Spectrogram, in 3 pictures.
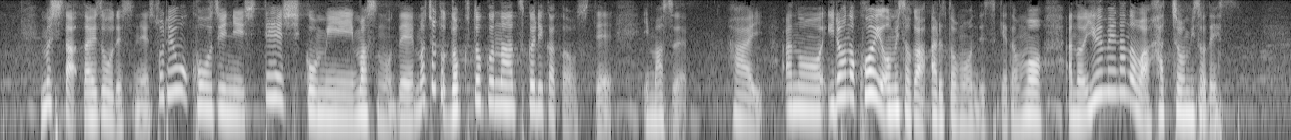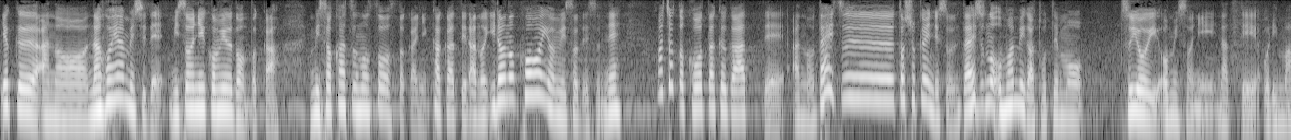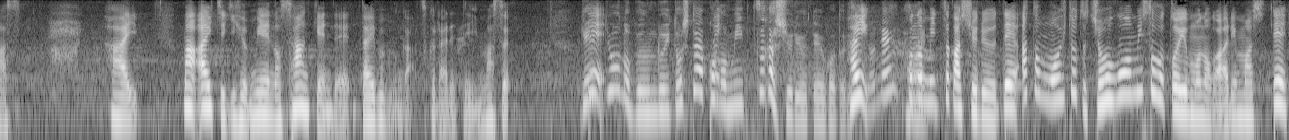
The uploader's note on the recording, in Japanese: CRAFT SAKE WEEK 2023 at ROPPONGI HILLSにて公開収録。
